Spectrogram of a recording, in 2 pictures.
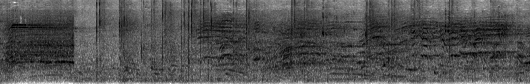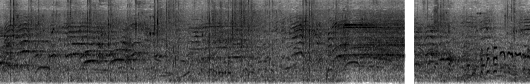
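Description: A large crowd cheers and chants in a big echoing hall.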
